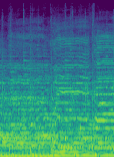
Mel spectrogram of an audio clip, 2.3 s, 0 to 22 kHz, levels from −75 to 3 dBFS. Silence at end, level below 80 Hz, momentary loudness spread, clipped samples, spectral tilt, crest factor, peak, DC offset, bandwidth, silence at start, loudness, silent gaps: 0 s; -12 dBFS; 2 LU; 0.2%; -5.5 dB/octave; 6 dB; 0 dBFS; under 0.1%; 15.5 kHz; 0 s; -9 LUFS; none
